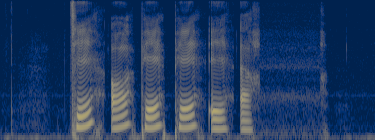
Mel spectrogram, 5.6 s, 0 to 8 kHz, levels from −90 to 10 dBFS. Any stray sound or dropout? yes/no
no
